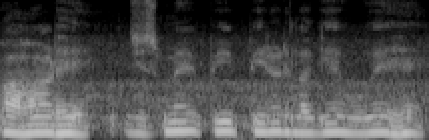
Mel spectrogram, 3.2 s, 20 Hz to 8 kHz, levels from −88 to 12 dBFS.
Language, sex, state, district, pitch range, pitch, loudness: Hindi, male, Chhattisgarh, Bilaspur, 125-145 Hz, 135 Hz, -22 LUFS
